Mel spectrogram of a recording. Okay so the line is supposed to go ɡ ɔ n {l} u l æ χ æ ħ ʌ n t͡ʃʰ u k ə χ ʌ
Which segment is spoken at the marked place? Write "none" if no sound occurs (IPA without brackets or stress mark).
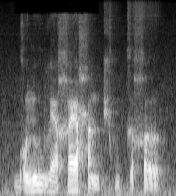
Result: l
